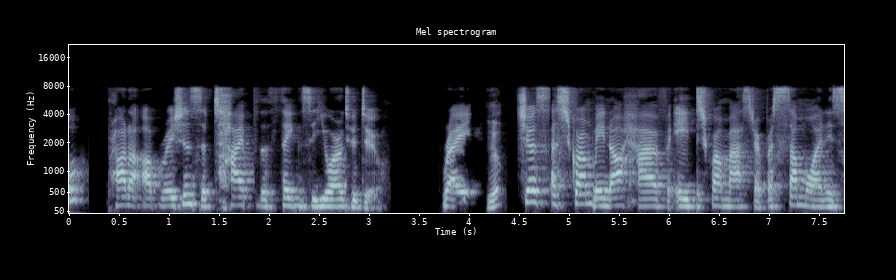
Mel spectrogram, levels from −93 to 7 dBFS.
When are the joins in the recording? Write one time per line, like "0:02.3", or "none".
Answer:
0:01.3
0:01.8
0:02.8
0:04.8
0:05.2
0:06.3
